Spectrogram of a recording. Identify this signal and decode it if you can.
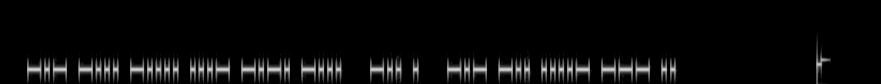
Morse code, heard as a keyed tone, about 28 wpm, 700 Hz. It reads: KB6VCB DE KD4OI
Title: USA Callsign DE Callsign 28wpm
